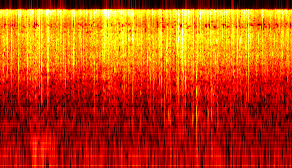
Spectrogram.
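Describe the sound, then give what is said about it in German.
Meat sizzles steadily as it is seared in a hot frying pan, a dense hiss of crackling pops that stays loud and even throughout, with no voices over it. “Also man legt es rein und es fängt gleich an zu brutzeln genau.”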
